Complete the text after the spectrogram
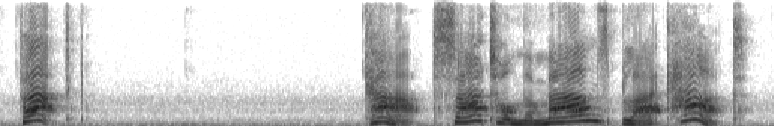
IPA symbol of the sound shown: æ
